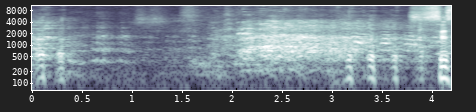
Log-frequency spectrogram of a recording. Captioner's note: laughter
